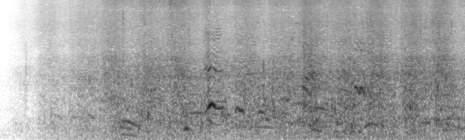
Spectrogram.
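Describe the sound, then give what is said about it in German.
Water splashes and sloshes steadily in a shallow, brown-black stream as mud-smeared children wash rocks by hand at a mine near Likasi in southern Congo, with faint voices murmuring in the background throughout. “Erdverschmierte Kinder stehen in einem Bach und waschen Gestein.”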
